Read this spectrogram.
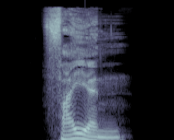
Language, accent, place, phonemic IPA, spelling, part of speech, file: German, Germany, Berlin, /faɪ̯ən/, feien, verb, De-feien.ogg
- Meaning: to protect, to shield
